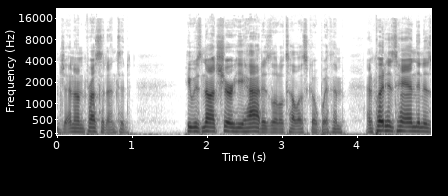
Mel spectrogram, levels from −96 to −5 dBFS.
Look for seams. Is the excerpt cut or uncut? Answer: uncut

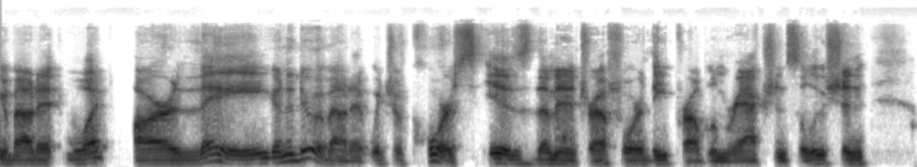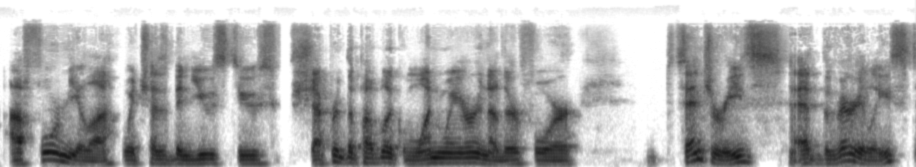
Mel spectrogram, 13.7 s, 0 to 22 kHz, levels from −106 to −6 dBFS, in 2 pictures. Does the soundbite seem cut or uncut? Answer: cut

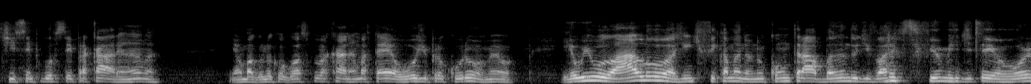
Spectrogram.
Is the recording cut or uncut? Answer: uncut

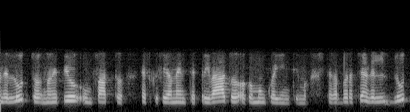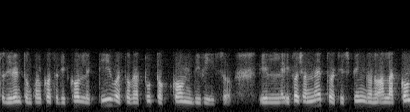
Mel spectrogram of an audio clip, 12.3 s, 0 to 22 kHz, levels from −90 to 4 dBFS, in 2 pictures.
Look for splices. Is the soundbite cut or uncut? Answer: uncut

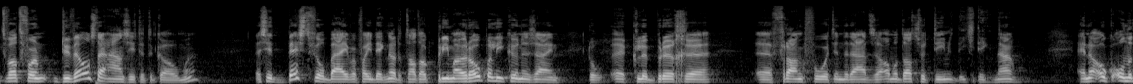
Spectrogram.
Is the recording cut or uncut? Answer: uncut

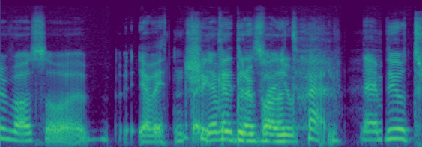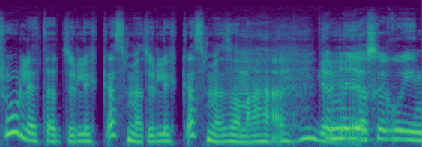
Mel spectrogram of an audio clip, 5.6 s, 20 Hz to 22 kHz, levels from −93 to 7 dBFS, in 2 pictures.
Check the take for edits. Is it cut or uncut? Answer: cut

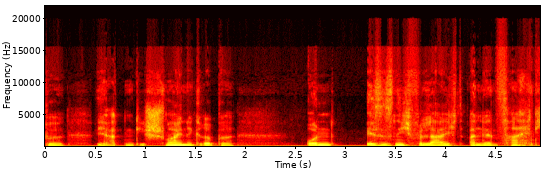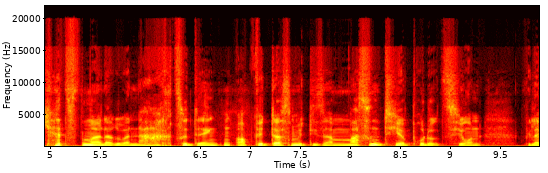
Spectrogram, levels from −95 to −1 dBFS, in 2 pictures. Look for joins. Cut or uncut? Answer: uncut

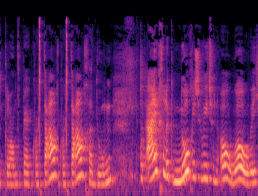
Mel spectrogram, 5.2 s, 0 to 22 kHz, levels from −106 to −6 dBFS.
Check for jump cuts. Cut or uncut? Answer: cut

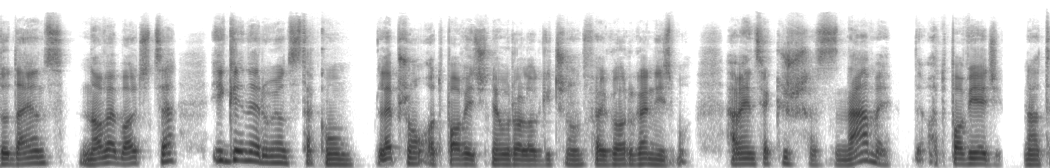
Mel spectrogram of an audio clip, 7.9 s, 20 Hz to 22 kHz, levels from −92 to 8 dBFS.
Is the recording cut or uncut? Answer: uncut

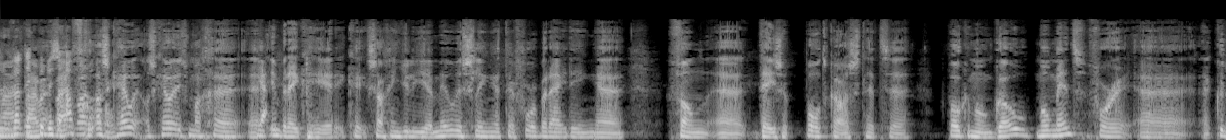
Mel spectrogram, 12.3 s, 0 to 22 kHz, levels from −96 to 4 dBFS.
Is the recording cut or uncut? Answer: uncut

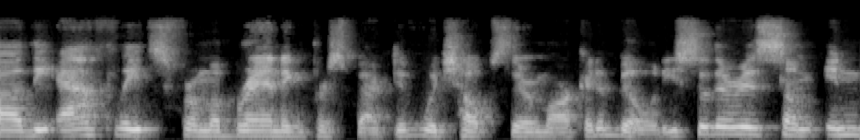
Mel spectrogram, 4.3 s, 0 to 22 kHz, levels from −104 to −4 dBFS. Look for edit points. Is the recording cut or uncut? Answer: uncut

